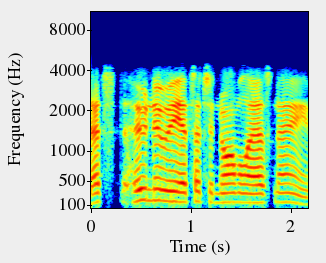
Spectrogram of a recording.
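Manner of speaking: normal talking voice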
